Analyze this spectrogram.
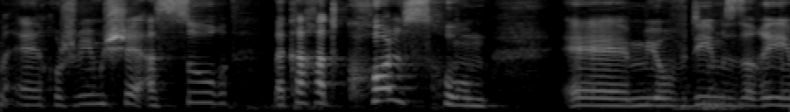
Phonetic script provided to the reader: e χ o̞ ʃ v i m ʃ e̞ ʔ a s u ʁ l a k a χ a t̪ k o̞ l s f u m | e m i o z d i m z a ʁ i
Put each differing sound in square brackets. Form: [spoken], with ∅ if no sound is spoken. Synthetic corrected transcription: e χ o̞ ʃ v i m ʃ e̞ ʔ a s u ʁ l a k a χ a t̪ [kʰ] o̞ l s [χ] u m | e m i o [v] d i m z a ʁ i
